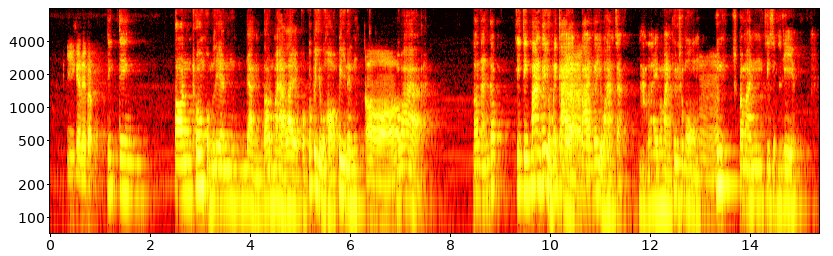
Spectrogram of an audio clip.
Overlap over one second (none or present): none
